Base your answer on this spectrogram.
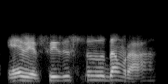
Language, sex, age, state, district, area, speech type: Telugu, male, 18-30, Telangana, Vikarabad, urban, conversation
